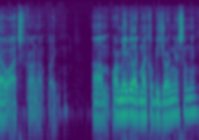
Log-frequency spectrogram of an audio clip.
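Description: Speaking at a very fast pace, a man uses a fairly low pitch, a dark, mellow tone and monotone, flat intonation. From Michigan, suburb of Detroit. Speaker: professional soccer player. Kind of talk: casual chat. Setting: studio.

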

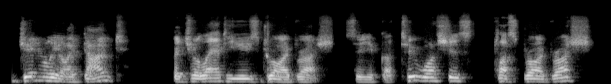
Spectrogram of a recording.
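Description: In an Australian accent, a man talks at a moderate pace with a fairly high pitch and ordinary pitch variation, the sound dry and close with no echo. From Australia, Melbourne. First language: Dutch. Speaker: watercolour painter. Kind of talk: casual interview.

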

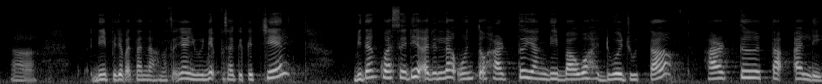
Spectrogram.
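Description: Here a woman speaks in a high pitch with ordinary pitch variation. Her pace is moderate and her tone dark and mellow. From Johor, Malaysia. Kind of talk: live-streamed talk show interview. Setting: hotel room set.

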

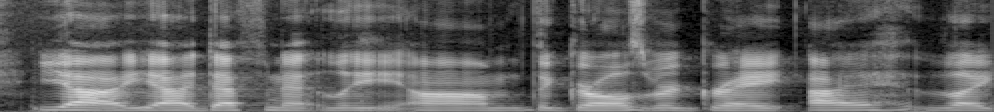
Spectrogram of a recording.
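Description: This is a woman with a slight Canadian accent. Her voice sits fairly low. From Saskatchewan, Canada. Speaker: professional basketball player. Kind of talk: casual interview.

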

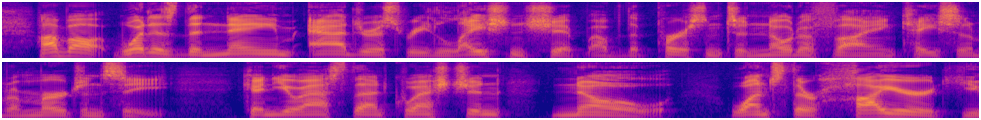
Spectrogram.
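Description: In a very clean recording with a silent background, a man with an American accent talks at a moderate pace, his fairly low voice rising and falling in a lively way. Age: 50s. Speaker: leadership speaker and trainer. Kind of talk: solo podcast talk. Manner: direct, blunt.

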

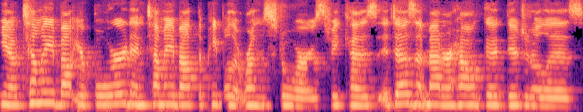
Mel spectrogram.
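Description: Speaking at a fairly quick pace, a woman with a Texan accent uses a high pitch and a monotone, flat intonation. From Texas. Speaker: retail marketing and IT executive. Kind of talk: interview.

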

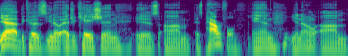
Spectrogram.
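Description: An unremarkable speaking voice with fairly even intonation, on a very clean recording with a silent background. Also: man. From US, moved around; mainly Maine. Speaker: software founder and music educator. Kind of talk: interview.

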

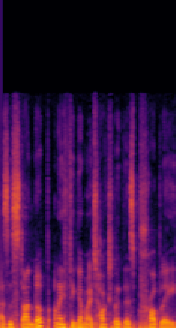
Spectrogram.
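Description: A woman with an Irish accent speaks with fairly even intonation. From Ireland. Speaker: comedian. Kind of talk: live podcast recording, casual chat. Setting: stage with audience.

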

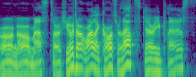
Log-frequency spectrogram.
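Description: A put-on character voice from a man, pitched at a medium level. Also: fairly slow pace. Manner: pleading, fearful.

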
